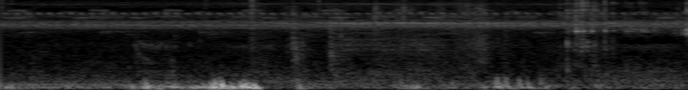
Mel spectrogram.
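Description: A steady high-pitched insect chorus, with a brief low rumble on the microphone about a second in.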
